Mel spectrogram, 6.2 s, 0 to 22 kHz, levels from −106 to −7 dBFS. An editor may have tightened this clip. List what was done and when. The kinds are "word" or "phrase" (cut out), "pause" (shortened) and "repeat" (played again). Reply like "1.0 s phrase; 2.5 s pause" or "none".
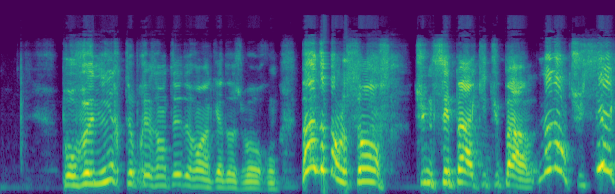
none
